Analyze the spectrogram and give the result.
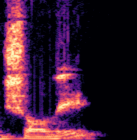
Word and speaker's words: Saleh: Saleh ist geschrieben, richtig ausgesprochen heißt es dann Schale, ist ein türkisches Geschlecht.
